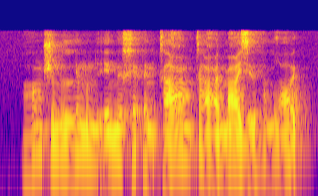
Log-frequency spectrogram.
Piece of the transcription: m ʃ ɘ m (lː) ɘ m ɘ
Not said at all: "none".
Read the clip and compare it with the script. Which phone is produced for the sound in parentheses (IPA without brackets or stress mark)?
lː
